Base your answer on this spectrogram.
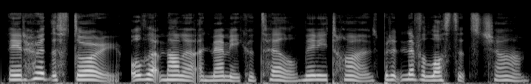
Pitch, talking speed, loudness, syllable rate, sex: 195 Hz, 205 wpm, -18 LUFS, 5.2 syllables/s, female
